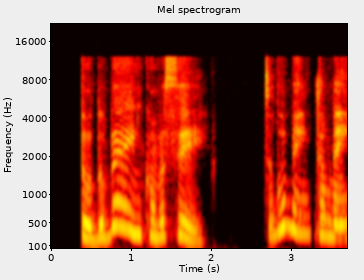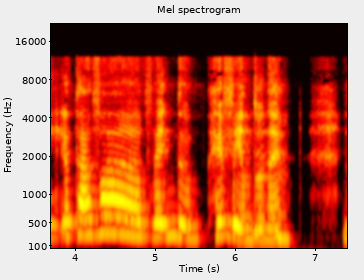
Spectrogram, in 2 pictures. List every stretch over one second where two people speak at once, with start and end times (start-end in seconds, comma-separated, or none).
none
